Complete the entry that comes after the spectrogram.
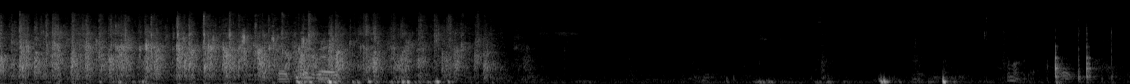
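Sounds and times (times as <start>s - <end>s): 
audience applause at a church service: 0.0s - 5.2s
speech: 2.8s - 3.6s.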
